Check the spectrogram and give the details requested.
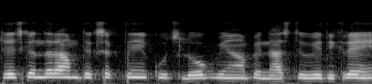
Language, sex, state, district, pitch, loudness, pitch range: Hindi, male, Delhi, New Delhi, 155 Hz, -18 LUFS, 150-165 Hz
